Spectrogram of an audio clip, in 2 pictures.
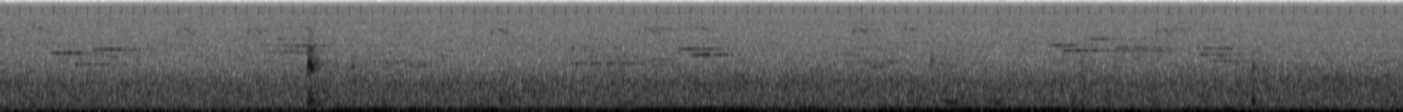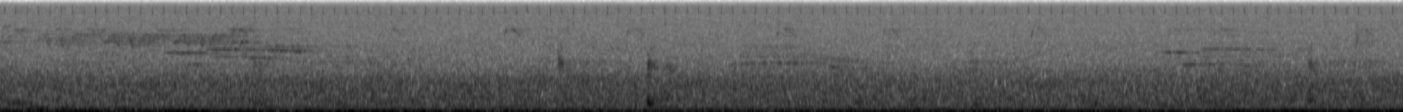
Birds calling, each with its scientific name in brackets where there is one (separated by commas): Common Yellowthroat (Geothlypis trichas), Wood Thrush (Hylocichla mustelina)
